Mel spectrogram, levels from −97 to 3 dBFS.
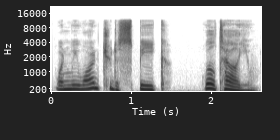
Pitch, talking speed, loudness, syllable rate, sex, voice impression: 175 Hz, 205 wpm, -19 LUFS, 4.3 syllables/s, male, masculine, very adult-like, middle-aged, slightly thick, relaxed, slightly weak, slightly dark, slightly soft, slightly muffled, slightly halting, slightly cool, intellectual, refreshing, very sincere, calm, slightly friendly, slightly reassuring, very unique, elegant, sweet, kind, very modest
